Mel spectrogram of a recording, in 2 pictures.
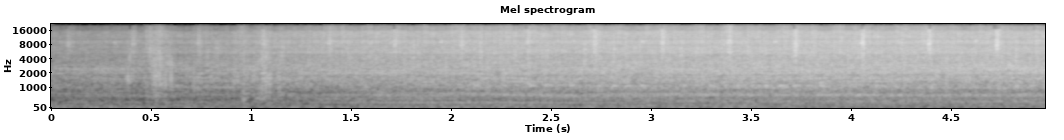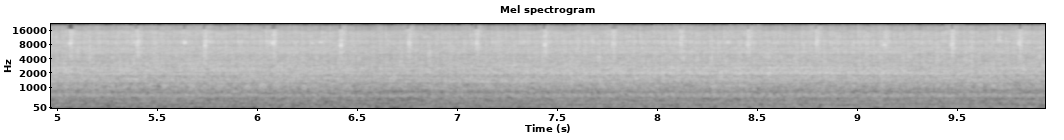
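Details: Mercedes W204 with M271 engine idling cold; light, fairly regular ticking knock about three and a half per second over the engine, cause unclear; cold idle knock.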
